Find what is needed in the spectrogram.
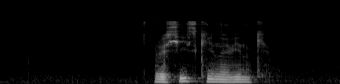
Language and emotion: Russian, neutral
